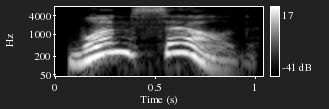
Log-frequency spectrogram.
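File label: "one-celled", English, British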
